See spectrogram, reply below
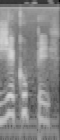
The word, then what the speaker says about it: Jecupé: E elas também trouxeram uma sonora aqui pra gente do Olívio Jecupé, essa é a pronúncia correta? – É, Jecupé, se eu não me engano.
